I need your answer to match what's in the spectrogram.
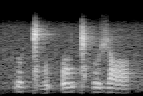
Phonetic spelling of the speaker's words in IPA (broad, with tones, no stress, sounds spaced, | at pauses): ɾ ʊ˦˥ ɡ͡ǁ ɑ̃˩˥ t͡sʼ ɑ̃˦˥ ǁʰ ʊ˦˥ ʒ ɑ˦˨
